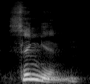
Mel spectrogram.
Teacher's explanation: In the case of singing, the gerund ‘ing’ form, it’s singin.’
